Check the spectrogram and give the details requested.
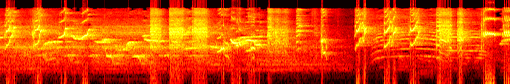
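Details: Oriental magpie-robin singing a ngobra-style training lure: a loud chattering warble of high squeaks and harsh notes, a short quiet gap, then rapid clipped chirps repeated about three times a second.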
